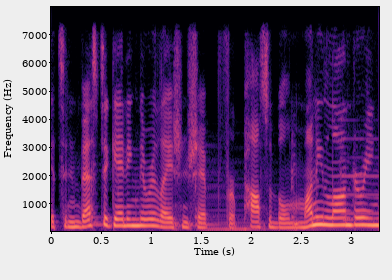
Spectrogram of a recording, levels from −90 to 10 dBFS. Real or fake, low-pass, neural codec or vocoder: real; 7.2 kHz; none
